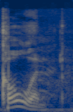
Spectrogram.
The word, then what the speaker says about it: Colin: spelled my name wrong my name should actually be pronounced colon but here we are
